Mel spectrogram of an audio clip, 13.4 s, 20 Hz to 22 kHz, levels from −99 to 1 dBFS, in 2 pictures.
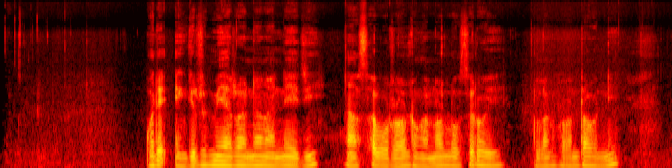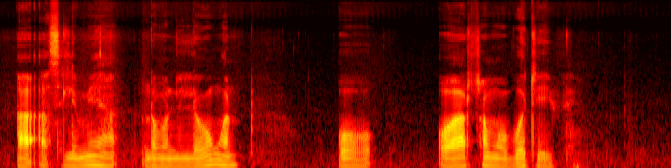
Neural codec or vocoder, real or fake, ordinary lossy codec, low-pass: none; real; none; none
